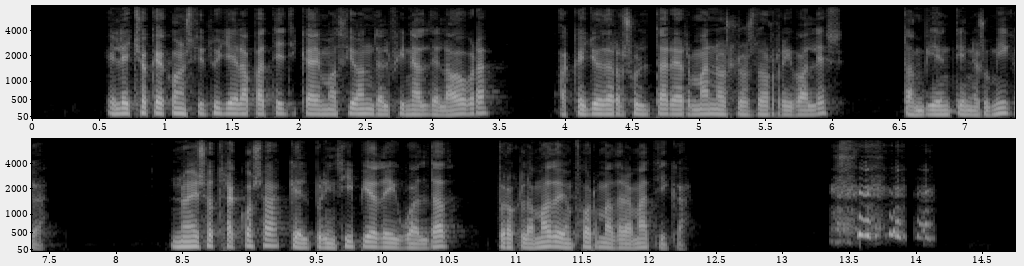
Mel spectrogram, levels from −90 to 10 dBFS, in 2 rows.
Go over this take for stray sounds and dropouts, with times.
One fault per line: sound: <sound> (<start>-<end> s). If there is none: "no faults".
sound: laugh (13.3-14.2 s)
